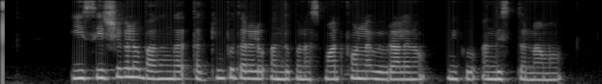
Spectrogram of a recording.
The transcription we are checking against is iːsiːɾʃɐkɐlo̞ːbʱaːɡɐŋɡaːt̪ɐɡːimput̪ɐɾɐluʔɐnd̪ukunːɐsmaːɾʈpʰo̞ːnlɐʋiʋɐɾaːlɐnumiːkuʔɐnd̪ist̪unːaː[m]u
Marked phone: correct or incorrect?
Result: correct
